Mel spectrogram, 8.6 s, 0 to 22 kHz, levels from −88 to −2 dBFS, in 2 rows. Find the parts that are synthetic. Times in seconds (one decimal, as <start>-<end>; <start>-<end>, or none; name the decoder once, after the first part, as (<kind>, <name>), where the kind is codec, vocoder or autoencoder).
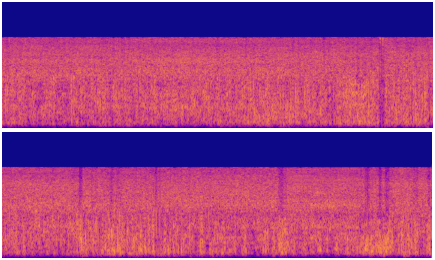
7.1-7.9 (codec, SNAC)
